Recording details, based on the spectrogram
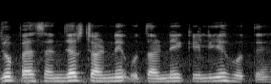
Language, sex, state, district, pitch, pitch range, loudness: Hindi, male, Uttar Pradesh, Lucknow, 155 Hz, 145-170 Hz, -18 LUFS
